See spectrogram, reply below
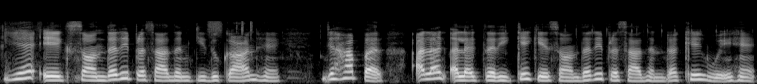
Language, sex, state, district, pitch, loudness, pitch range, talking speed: Hindi, male, Himachal Pradesh, Shimla, 185 Hz, -14 LUFS, 175-225 Hz, 145 wpm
